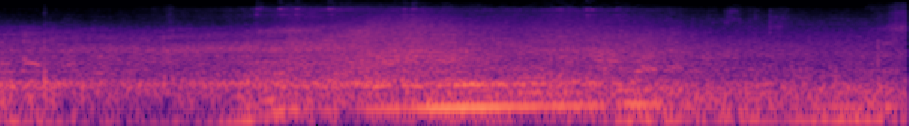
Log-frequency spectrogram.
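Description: A car passing on the road: engine hum and tyre noise swell to a peak about three seconds in, then fade.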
